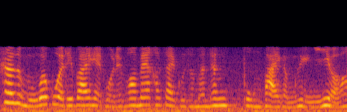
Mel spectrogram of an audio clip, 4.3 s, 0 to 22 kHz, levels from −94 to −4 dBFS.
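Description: Nothing stood out on listening to this speech recording, which comes across with the narrow band of an ordinary telephone line.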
